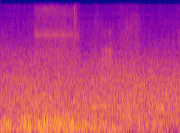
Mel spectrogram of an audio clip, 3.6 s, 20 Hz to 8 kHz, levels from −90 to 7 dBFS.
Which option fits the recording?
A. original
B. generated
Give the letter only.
B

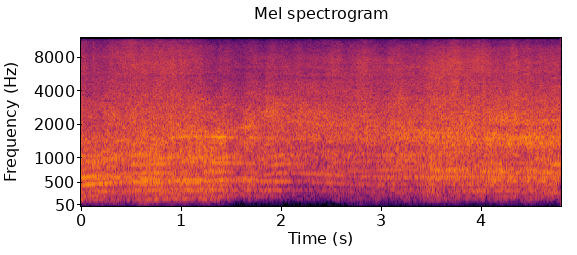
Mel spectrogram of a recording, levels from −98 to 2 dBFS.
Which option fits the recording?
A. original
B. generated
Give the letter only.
B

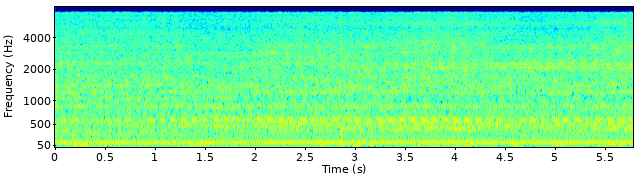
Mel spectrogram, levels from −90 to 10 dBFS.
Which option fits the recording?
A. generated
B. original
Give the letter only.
A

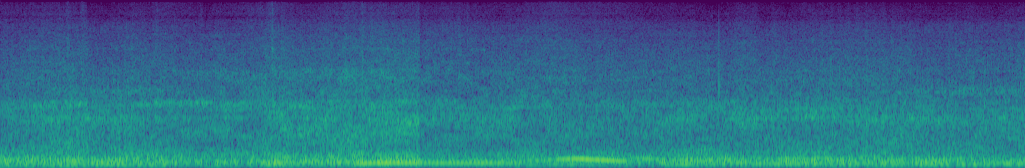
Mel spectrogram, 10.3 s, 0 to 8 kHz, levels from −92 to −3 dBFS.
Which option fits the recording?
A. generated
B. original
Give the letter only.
A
